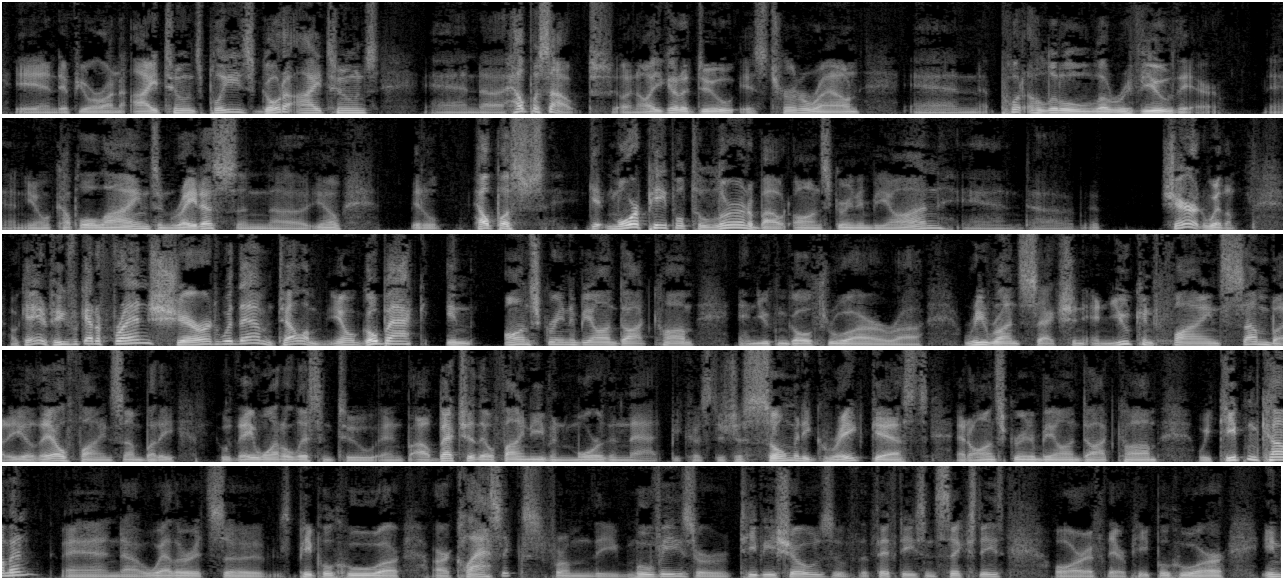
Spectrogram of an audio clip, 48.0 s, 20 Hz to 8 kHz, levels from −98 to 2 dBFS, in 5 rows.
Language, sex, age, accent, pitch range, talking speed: English, male, 50-69, American, 90-135 Hz, 195 wpm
